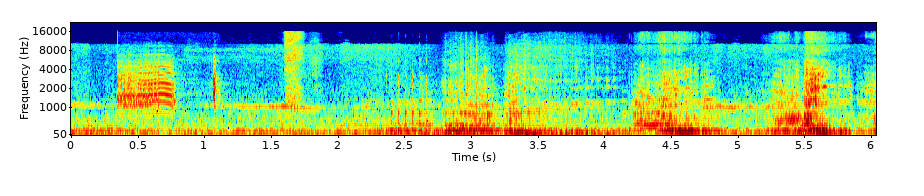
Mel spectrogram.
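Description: Sound effects of a tiger roaring in several loud pulses, the loudest two near the end, after a short squawking call near the start.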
